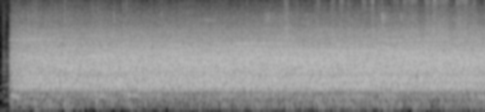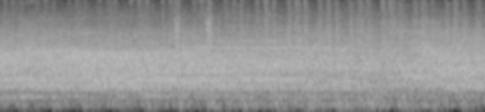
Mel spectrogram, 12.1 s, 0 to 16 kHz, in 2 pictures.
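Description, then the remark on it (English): A large stadium crowd at a Nashville SC soccer match against New York City FC roars and cheers continuously as MVP Hany Mukhtar takes to the pitch in the 75th minute, a dense, loud wall of voices with scattered whoops rising above the steady din throughout. “And in the 75th minute of the game, the team's MVP finally took to the pitch, and this is how the crowd reacted.”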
